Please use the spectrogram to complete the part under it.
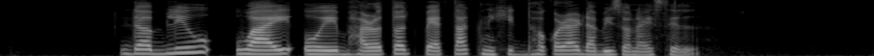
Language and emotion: Assamese, neutral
